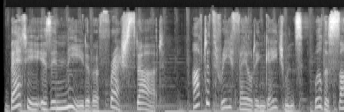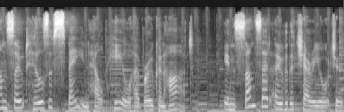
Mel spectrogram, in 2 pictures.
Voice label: UK ROMANCE NOVEL WARM FUN COMMERCIAL

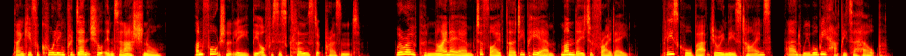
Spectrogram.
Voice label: ON HOLD IVR TELEPHONY STANDARD

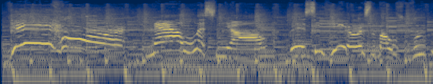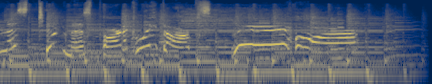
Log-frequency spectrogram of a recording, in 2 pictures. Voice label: COWGIRL

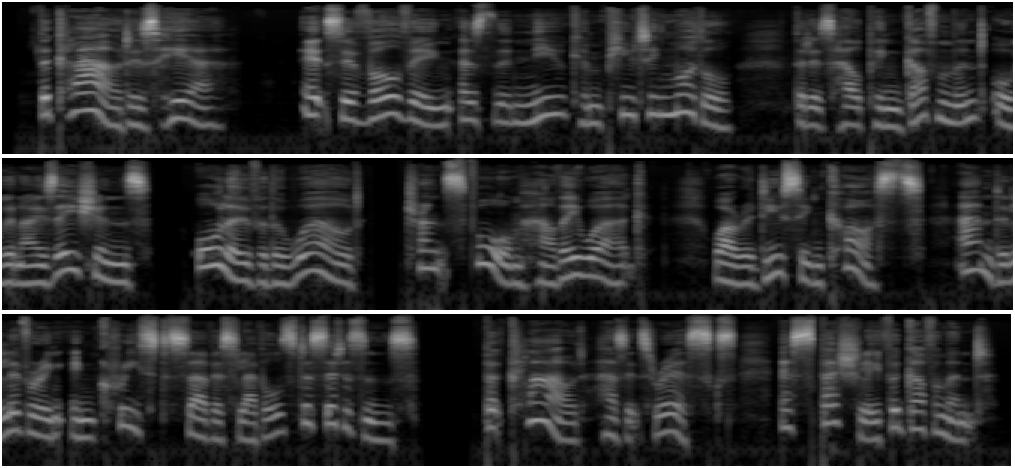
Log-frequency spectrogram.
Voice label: CORPORATE CALMING

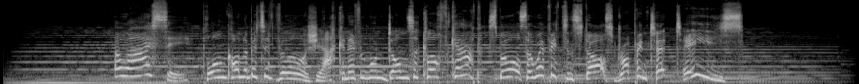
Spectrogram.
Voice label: YORKSHIRE WOMAN

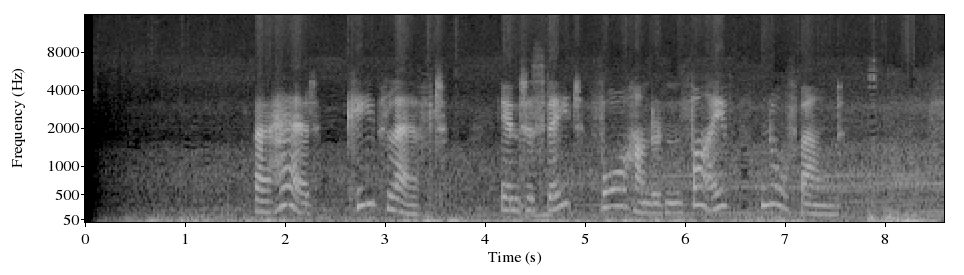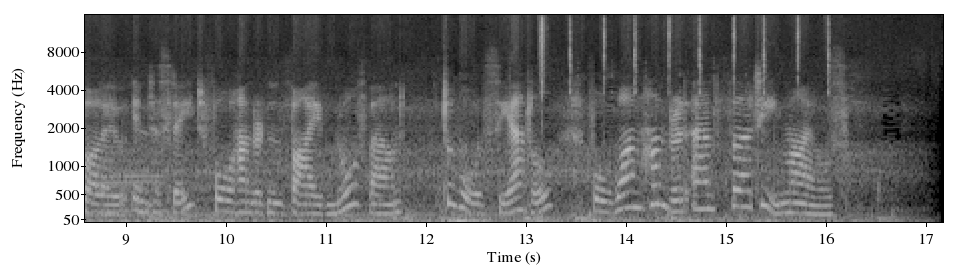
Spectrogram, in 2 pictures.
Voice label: CORPORATE SATNAV

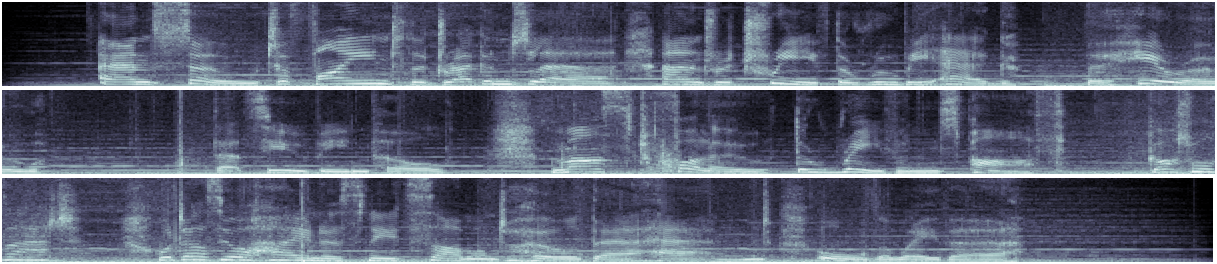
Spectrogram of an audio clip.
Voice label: VIDEOGAME SARCASTIC GUIDE

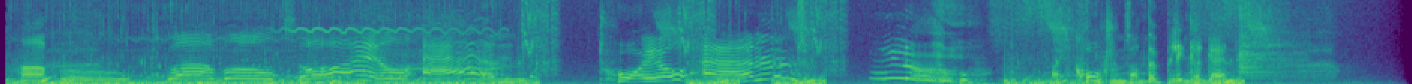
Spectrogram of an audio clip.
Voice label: WITCH

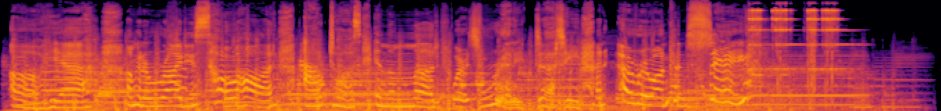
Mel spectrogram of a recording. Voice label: RAUNCHY; BLUE MOVIE

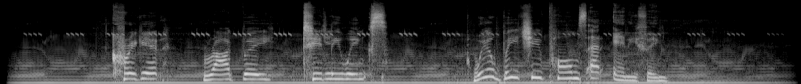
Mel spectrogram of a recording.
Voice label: AUSTRALIAN

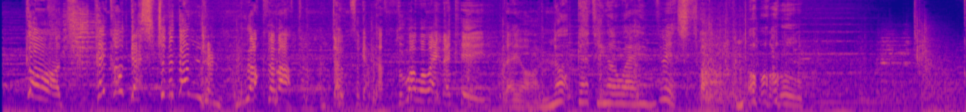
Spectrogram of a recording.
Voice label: ANIMATION BOSSY QUEEN

